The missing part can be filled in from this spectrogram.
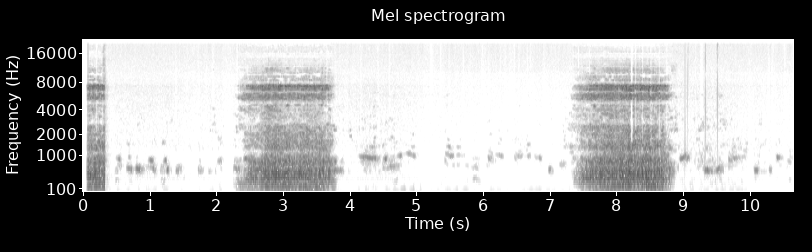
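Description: Two long, loud rasping snores about five seconds apart, with quiet breathing noises between; heavy snoring.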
